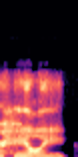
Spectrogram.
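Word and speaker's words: Halley: hallie okay i need it's spelled h-a-l-l-e-y is that hallie or haley i think it's haley i think it was pronounced haley but i can't remember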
